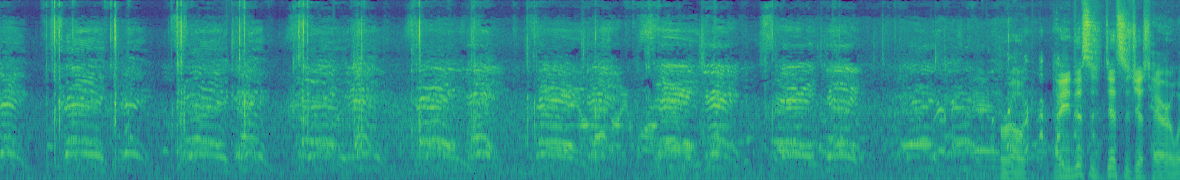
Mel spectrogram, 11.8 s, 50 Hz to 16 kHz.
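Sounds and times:
large crowd of protest marchers chanting slogans: 0.0 - 10.4
sharp claps or bangs: 0.4 - 6.1
laughter: 9.1 - 11.4
speech: 10.0 - 11.7.

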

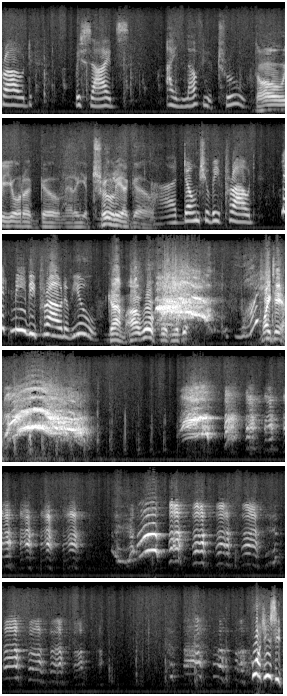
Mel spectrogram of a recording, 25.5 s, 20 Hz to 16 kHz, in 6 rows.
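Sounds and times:
speech: 0.0 - 11.4, 12.0 - 12.9
woman's high-pitched breathless shrieking bursts: 10.4 - 14.2
drunken woman screaming: 10.6 - 14.2, 15.4 - 16.4, 18.8 - 19.6.

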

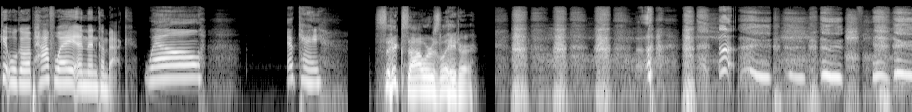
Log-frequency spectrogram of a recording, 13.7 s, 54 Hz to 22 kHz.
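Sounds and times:
speech: 0.0 - 3.2, 4.3 - 5.0, 5.6 - 10.6, 11.3 - 13.6
person gasping and wheezing after a long uphill hike: 7.6 - 13.6.

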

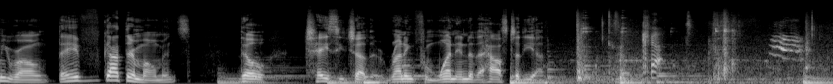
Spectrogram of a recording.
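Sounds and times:
speech: 0.0 - 6.3
kitten meowing: 7.7 - 8.2.

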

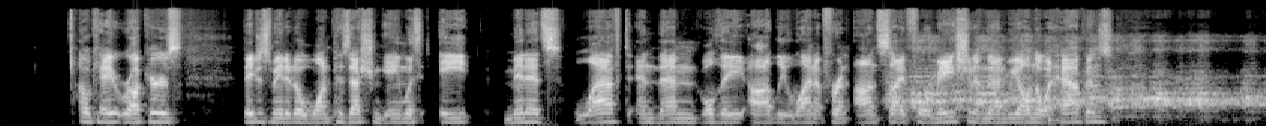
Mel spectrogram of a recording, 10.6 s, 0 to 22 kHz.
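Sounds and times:
speech: 0.7 - 9.6
tinny electronic melody from a digital ticker sign: 7.4 - 10.5.

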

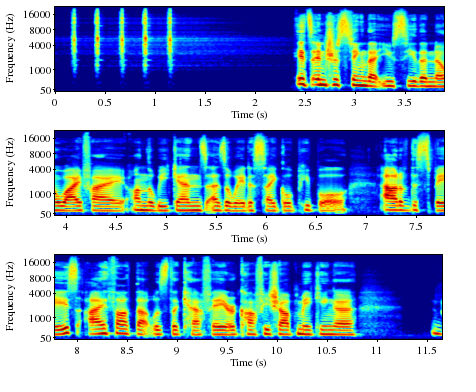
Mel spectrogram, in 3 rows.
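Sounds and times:
clock ticking: 0.0 - 1.8
speech: 2.4 - 11.0.

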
